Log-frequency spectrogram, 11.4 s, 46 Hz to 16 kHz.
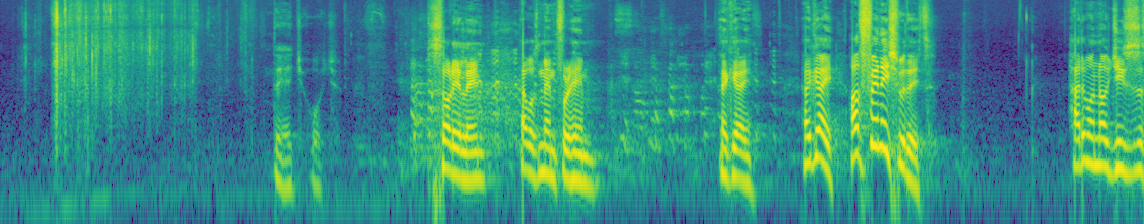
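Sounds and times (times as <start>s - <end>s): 
paper being crumpled up by hand: 0.0s - 2.7s
speech: 2.8s - 3.5s, 4.4s - 6.1s, 7.2s - 9.4s, 10.7s - 11.4s
laughter: 4.0s - 8.3s.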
